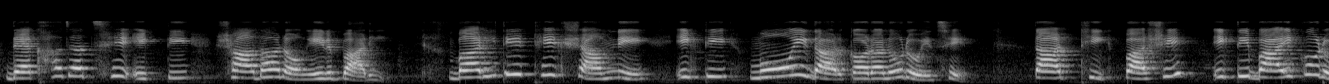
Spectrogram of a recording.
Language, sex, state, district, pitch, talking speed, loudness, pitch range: Bengali, female, West Bengal, Paschim Medinipur, 335 Hz, 100 wpm, -20 LUFS, 290-385 Hz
